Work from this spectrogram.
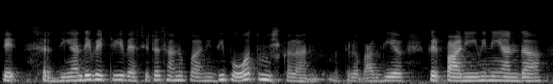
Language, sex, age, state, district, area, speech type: Punjabi, female, 45-60, Punjab, Ludhiana, urban, spontaneous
